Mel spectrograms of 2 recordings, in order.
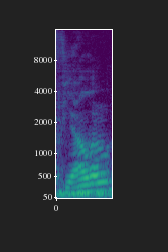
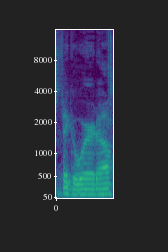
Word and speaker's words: Figueiredo: it's pereira versus uh fiallo is that how you pronounce that no it's moreno versus figa weirdo you're a close key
